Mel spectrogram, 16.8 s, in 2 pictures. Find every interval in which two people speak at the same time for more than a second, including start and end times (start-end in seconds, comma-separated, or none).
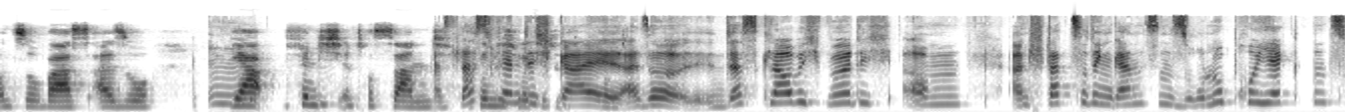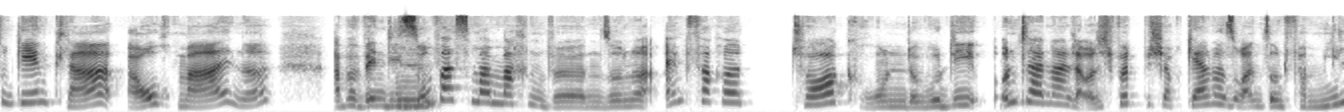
2.7-3.9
